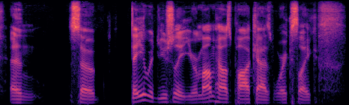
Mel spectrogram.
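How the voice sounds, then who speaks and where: A man speaks at a fairly slow pace, his pitch very deep and low with ordinary variation. The sound is dry and close, with no echo. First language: not English. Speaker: art student podcast co-host. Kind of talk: casual chat. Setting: dorm lounge. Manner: halting.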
